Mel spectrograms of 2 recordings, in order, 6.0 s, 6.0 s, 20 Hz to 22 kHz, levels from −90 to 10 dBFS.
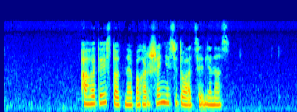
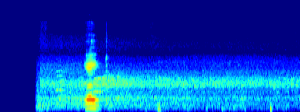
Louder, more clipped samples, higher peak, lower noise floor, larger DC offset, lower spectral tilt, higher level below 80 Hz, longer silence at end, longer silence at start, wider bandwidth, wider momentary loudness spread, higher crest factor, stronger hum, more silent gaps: about the same, -18 LUFS vs -19 LUFS; neither; first, 0 dBFS vs -6 dBFS; first, -58 dBFS vs -47 dBFS; neither; second, -4.5 dB/octave vs -7.5 dB/octave; first, -60 dBFS vs -70 dBFS; first, 1.45 s vs 0.6 s; first, 1.6 s vs 1.15 s; first, 11 kHz vs 6.2 kHz; second, 6 LU vs 28 LU; about the same, 20 dB vs 22 dB; neither; neither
